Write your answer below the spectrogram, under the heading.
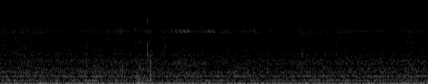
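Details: Bees around a large natural hive in a mango tree, heard as a soft continuous low hum layered with a faint higher tone, steady without breaks, under a hiss of background noise.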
